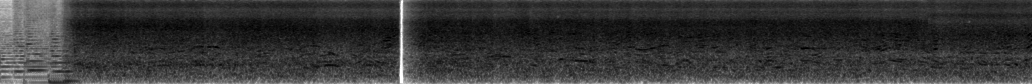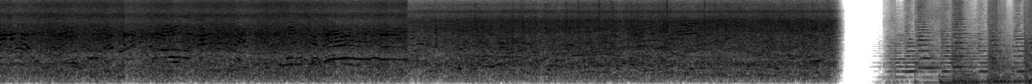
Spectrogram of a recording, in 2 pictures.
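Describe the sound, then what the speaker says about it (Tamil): Water pours heavily over Kodiveri dam like a waterfall, a dense, steady roar of cascading water that stays loud and unbroken for most of the stretch before cutting off abruptly near the end. "அருவி போல கொட்டும் தண்ணீரில் குளித்து சுற்றுலா பயணிகள்"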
